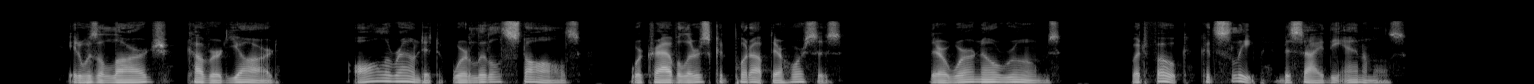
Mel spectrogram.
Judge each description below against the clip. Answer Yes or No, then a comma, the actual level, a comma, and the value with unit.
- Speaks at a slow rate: Yes, slow, 115 wpm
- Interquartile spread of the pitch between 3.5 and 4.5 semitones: No, average, 3.1 semitones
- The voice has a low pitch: Yes, low, 100 Hz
